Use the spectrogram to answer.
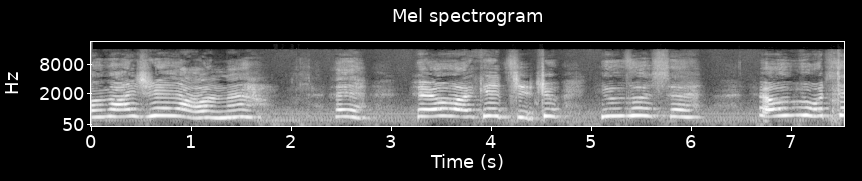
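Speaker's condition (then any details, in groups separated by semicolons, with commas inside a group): Cerebral palsy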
